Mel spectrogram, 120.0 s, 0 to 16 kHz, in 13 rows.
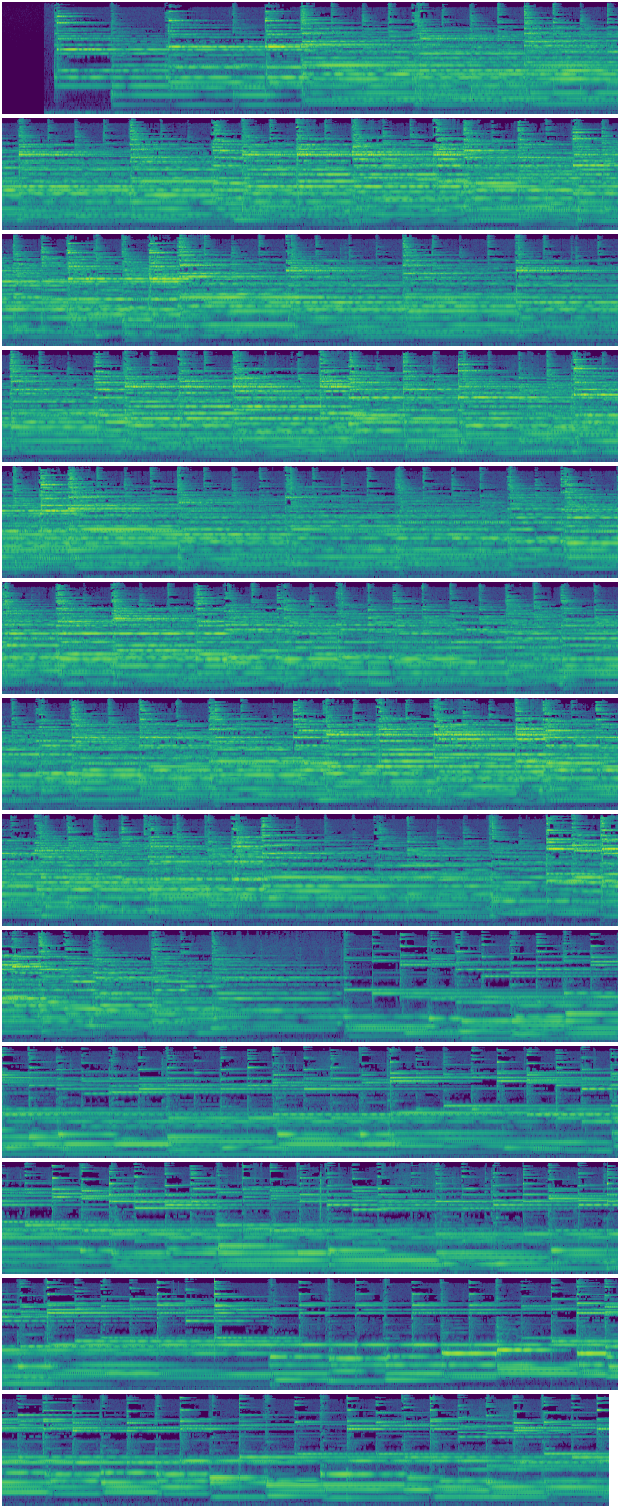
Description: Scored in Bb, Ab, and G Majors, this piece is 59 measures.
